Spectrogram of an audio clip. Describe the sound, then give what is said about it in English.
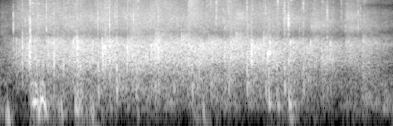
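Sustained applause from an audience welcoming a bishop as he comes to speak, a dense wash of many hands clapping at a steady loudness for several seconds before easing slightly at the end. “And um, so can we give a massive round of applause to Bishop Paul as he comes to speak?”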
